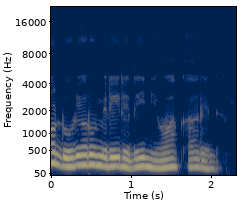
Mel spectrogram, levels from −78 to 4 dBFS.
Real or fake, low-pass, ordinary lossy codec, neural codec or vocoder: fake; 19.8 kHz; none; autoencoder, 48 kHz, 128 numbers a frame, DAC-VAE, trained on Japanese speech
